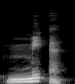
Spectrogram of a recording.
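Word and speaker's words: مائة: again in the word labithu and in mi'a. So we don't say mi'a, we say mi'a. So there is no alif there.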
